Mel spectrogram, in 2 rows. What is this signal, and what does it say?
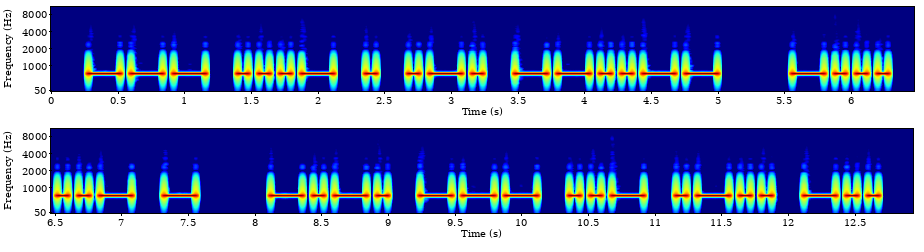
Morse code, heard as a keyed tone, about 15 wpm, 700 Hz. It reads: OVER, BUT COULD
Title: Sentences from Top 1200 Words 15wpm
